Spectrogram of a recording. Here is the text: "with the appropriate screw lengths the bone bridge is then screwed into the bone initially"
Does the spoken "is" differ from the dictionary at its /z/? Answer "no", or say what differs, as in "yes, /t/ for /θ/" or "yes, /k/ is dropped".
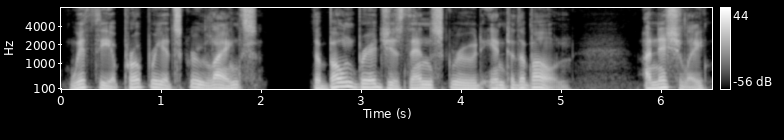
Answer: no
